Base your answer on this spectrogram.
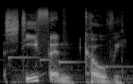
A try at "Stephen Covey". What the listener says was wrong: The PH in this instance is a V. Not Stephen.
